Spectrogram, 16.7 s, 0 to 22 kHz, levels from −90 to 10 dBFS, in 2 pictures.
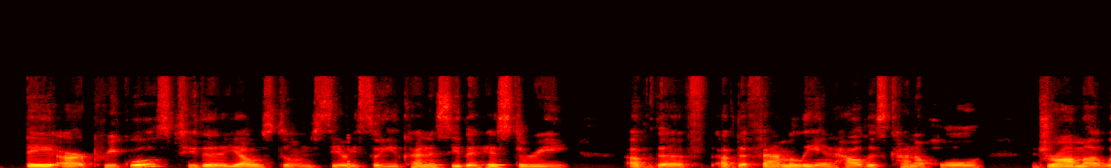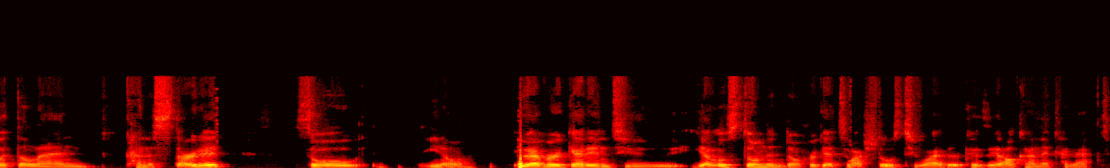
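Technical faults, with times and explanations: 2.58–2.62 s, 9.93–9.97 s, 12.21–12.25 s and 14.68–14.72 s, damaged data in a compressed stream: four short glitches of about 40 ms each cut through the speech. Corrupted bytes in the compressed data throw the decoder off, so it outputs garbage until it resynchronises on the next frame header.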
